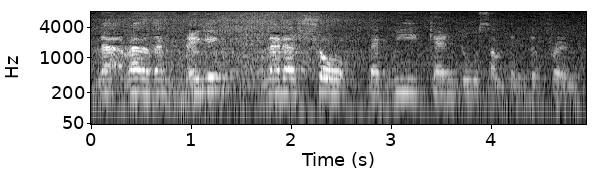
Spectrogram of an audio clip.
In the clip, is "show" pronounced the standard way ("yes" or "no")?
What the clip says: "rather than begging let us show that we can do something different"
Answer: yes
